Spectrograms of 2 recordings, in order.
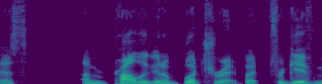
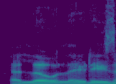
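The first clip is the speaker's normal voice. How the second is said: sultry voice; 9 semitones lower, 6 dB quieter than usual. Retold or imitated. Imitating Chris greeting female fans, mock sultry and low. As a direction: lower and softer, a mock seductive croon. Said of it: "it's probably that sultry voice".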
